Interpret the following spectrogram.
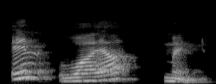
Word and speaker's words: environment: Environment. There is no R in between in Indian English pronunciation, जबकि हम बोलते हैं environment.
